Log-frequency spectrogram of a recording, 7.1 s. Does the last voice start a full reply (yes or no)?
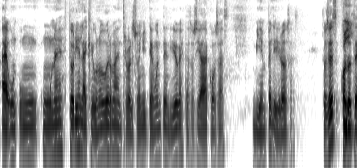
no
